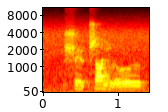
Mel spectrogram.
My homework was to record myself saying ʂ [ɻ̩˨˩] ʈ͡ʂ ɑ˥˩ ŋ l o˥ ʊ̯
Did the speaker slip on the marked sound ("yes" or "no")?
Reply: no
